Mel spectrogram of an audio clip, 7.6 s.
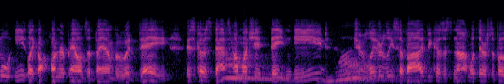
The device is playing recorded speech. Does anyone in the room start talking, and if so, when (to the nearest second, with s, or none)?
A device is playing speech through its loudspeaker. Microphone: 3 s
